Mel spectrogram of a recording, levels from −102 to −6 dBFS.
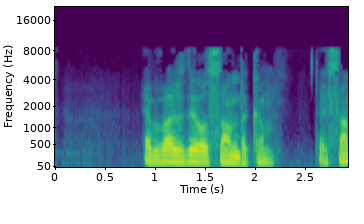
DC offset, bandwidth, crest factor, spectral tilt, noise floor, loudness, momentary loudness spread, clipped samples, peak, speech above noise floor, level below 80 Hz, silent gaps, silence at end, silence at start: under 0.1%; 8.8 kHz; 18 dB; -7.5 dB/octave; -65 dBFS; -19 LUFS; 14 LU; under 0.1%; -4 dBFS; 46 dB; -60 dBFS; none; 0 s; 0.9 s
